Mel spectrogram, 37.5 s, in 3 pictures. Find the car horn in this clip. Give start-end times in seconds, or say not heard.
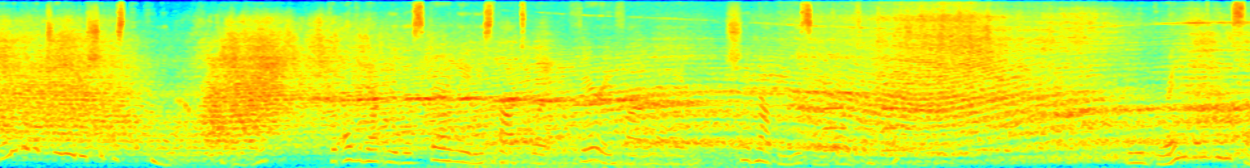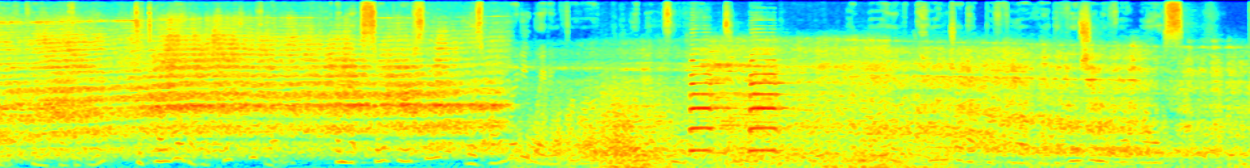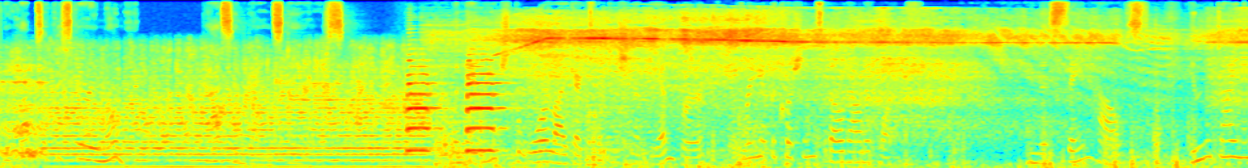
8.2-9.2, 19.4-20.4, 29.1-30.1.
